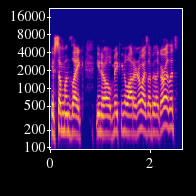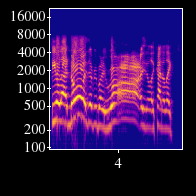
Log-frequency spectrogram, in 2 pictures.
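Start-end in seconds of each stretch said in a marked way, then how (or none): 2.2-4.4 rallying the class. Retold or imitated. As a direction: whip up the room to roar together. Calling out to the class.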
